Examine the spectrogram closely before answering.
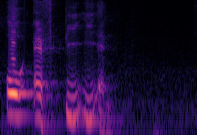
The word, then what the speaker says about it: often: Some will say often, some will say often. Previously it was often, then it became often. Now new people are saying no, often is correct. T is not silent, it should be pronounced.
